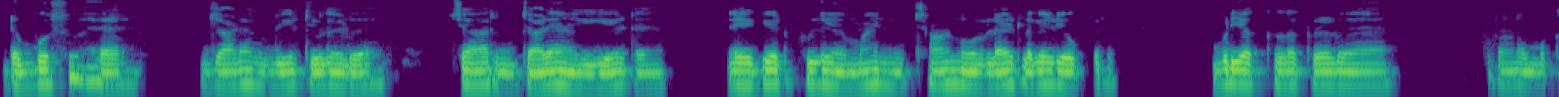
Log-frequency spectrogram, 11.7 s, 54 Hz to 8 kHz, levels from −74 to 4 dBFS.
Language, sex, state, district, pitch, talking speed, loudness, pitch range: Rajasthani, male, Rajasthan, Churu, 105 Hz, 145 wpm, -17 LUFS, 100-105 Hz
